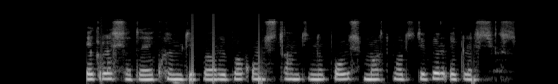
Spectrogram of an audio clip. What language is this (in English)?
Georgian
